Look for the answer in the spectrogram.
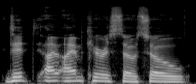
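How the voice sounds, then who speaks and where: A man's voice: a little high, unhurried, clear, resonant tone, no room sound. A young man hosting a podcast, asking curious, loose follow-up questions into a studio mic. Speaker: podcast host. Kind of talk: casual interview questions. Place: studio with plants. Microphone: studio mic on boom arm.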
